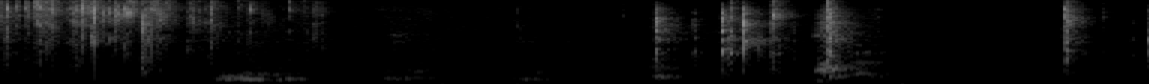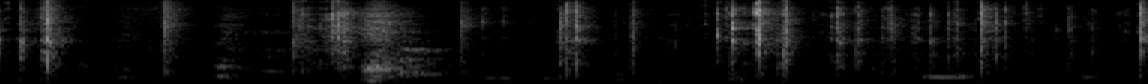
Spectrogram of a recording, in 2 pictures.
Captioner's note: sounds: Unpack and insert batteries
